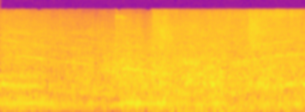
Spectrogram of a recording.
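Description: Tyres screech as a car drifts around a bend.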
